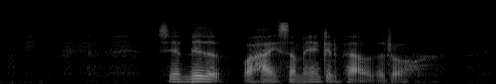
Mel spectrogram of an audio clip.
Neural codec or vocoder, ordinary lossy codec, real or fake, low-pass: codec, 16 kHz, 0.2 kbps, FocalCodec; none; fake; 7.2 kHz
